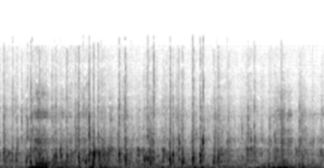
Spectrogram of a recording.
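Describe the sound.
A crowd at a rally (Kundgebung) applauds the speakers: dense, steady clapping that fills the whole stretch at a fairly loud, even level, with a murmur of voices mixed in and a few low thumps.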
